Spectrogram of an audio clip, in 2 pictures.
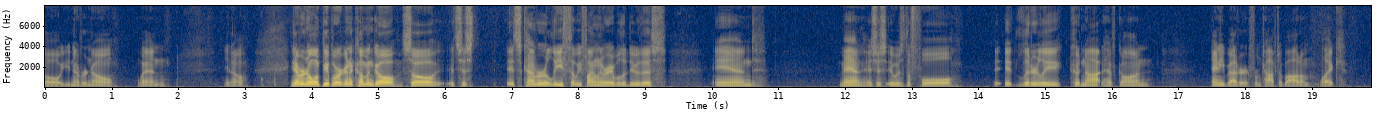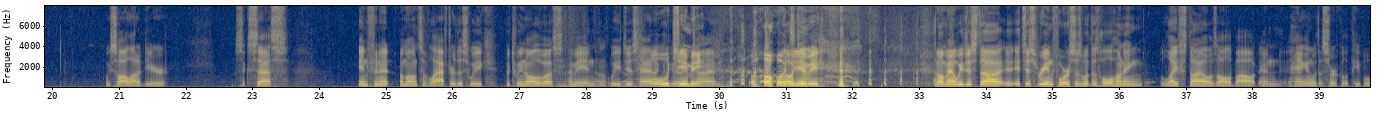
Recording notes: LIVE in Oklahoma from our wall tent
